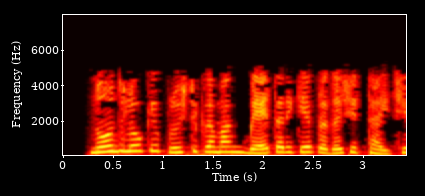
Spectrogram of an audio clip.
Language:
Gujarati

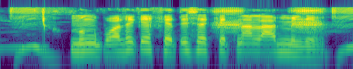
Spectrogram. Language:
Bhojpuri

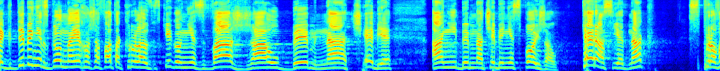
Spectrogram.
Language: Polish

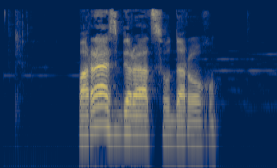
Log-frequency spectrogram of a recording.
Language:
Belarusian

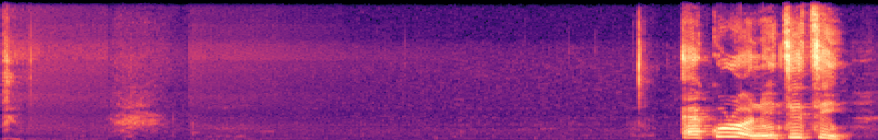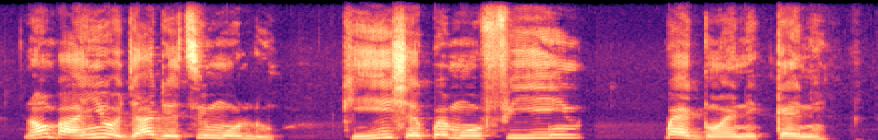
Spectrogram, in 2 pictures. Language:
Yoruba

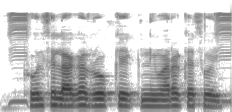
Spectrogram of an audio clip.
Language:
Bhojpuri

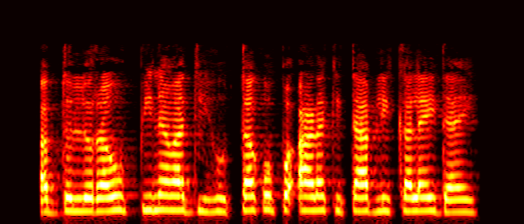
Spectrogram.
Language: Pashto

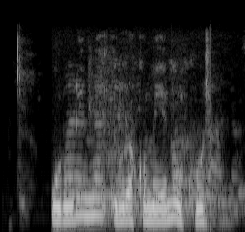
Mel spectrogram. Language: Kinyarwanda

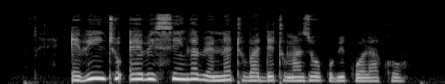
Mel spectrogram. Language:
Ganda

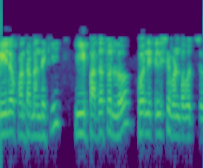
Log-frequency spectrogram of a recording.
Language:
Telugu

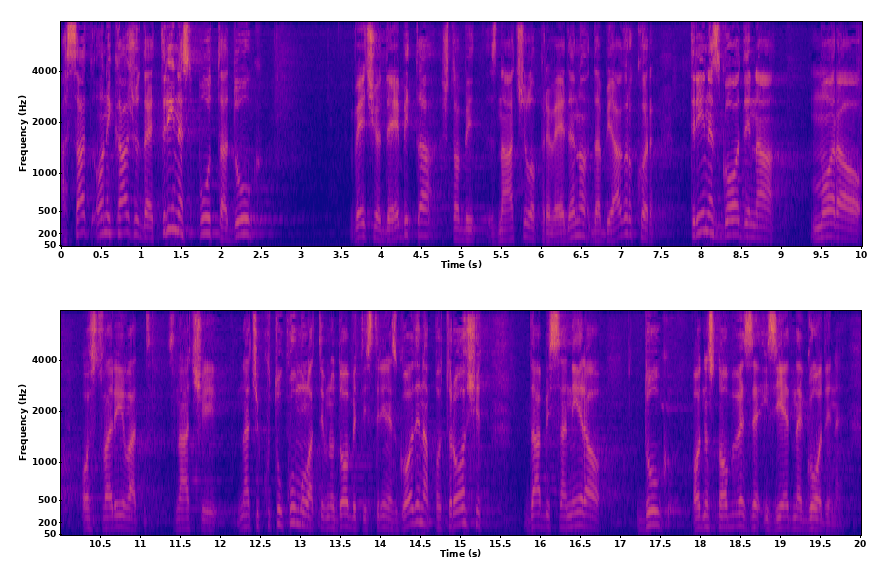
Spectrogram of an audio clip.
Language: Croatian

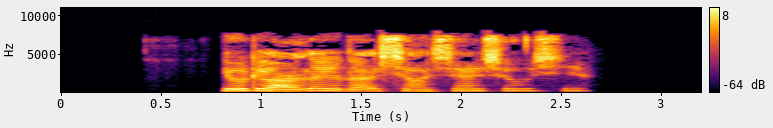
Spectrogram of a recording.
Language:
Chinese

